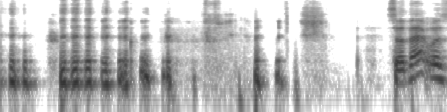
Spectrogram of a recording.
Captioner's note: both laughing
